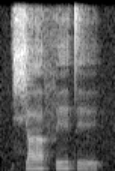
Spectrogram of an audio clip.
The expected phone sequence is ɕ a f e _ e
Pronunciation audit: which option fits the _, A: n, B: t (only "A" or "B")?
B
